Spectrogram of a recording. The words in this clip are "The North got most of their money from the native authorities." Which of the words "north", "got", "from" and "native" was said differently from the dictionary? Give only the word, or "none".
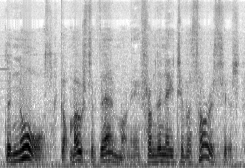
none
